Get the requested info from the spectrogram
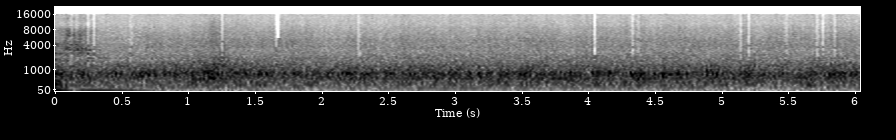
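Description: Plastic bingo balls tumbling in a rotating clear acrylic bingo cage, a steady rattling that mixes the balls before the next draw.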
